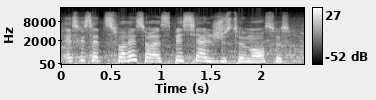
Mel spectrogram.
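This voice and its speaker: A woman's voice: fairly high pitch, fairly quick. A woman interviewing for local TV at a concert, asking upbeat, direct questions. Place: concert venue. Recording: crowd chatter at a concert.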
